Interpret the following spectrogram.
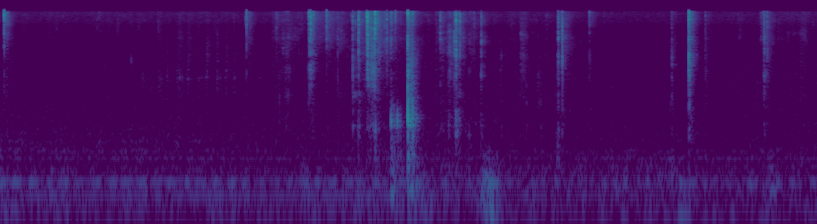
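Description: Faint crinkling and crackling of thin nail foil being rubbed down onto a painted rock with gloved fingertips and then peeled away from its transfer sheet. It comes in scattered brief crackles from about three seconds in, with a soft low bump about six seconds in.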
